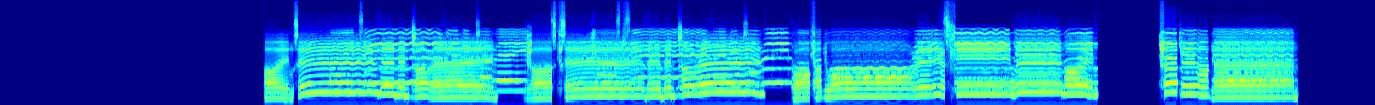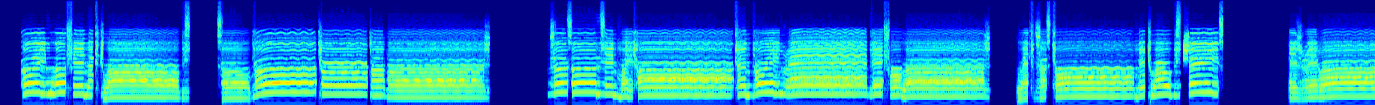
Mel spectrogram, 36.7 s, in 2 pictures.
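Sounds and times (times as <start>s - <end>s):
bass voice singing in SATB choral arrangement: 3.6s - 14.7s, 15.5s - 17.3s, 18.6s - 24.8s, 25.7s - 34.6s, 35.5s - 36.6s.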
